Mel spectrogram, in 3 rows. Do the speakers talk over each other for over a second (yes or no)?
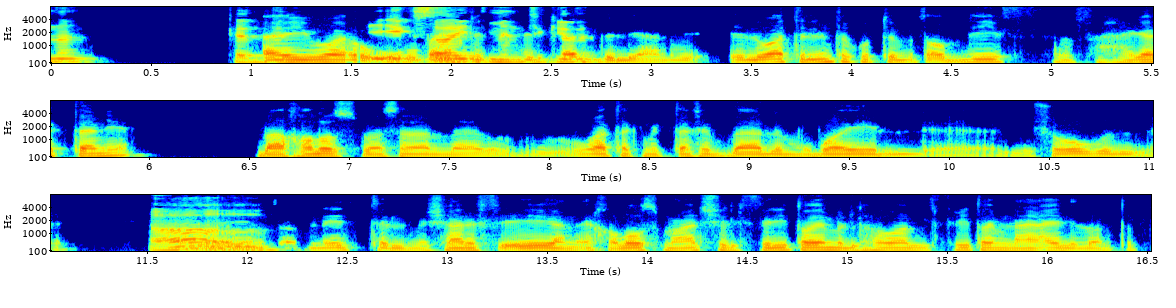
yes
